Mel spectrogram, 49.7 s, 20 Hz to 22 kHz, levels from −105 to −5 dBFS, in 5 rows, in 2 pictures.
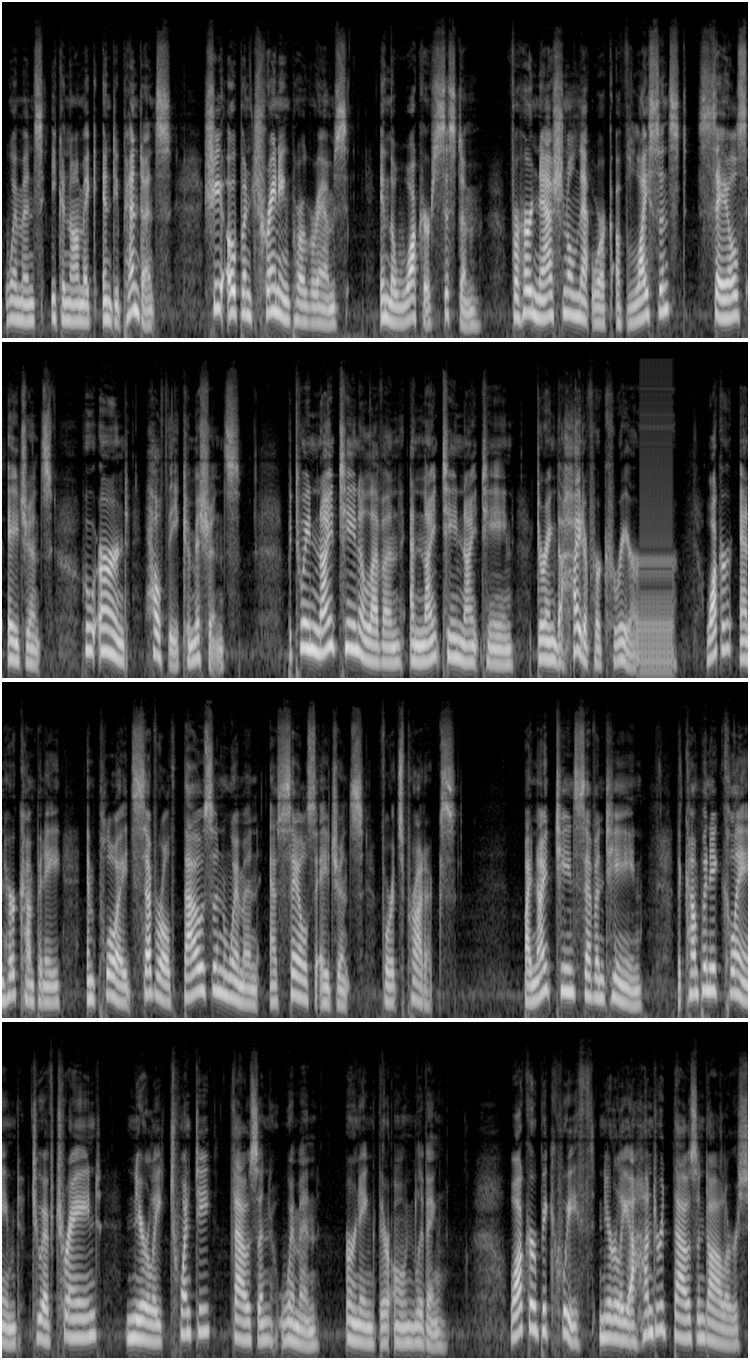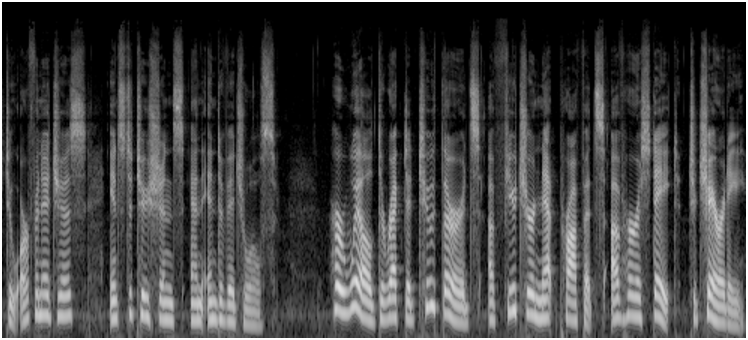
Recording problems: audio freezing; at 18 s

